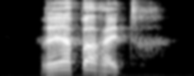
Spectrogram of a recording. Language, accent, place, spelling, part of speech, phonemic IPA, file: French, France, Lyon, réapparaître, verb, /ʁe.a.pa.ʁɛtʁ/, LL-Q150 (fra)-réapparaître.wav
- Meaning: 1. to reappear 2. to respawn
